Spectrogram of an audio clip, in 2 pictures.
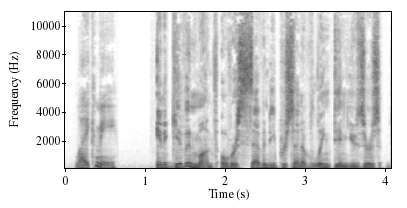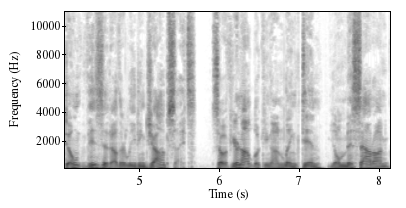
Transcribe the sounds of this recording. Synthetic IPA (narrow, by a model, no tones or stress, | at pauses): laɪkmi | ɨ̃ñɨɡɪvɨ̃nmʌ̃nθoʊvə˞sɛṽn̩tipʰə˞sɛ̃ɾ̃ʌvlɪ̃ŋk̚tɪ̃njʉzə˞zdõʊ̃ntvɪzɨɾʌðə˞liɾɪ̃ŋd͡ʒɑb̥sa̰ɪts | soʊəfjə˞nətˡlʊkɪ̃ŋə̰̃nlɪ̃ŋk̚tɪ̃njṵlˠmɪsaʊɾn̩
